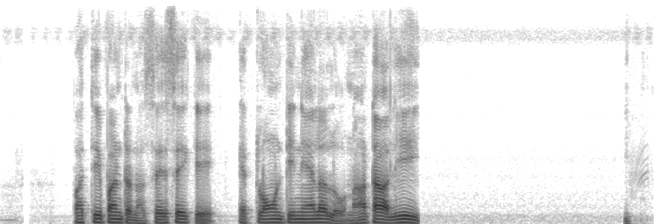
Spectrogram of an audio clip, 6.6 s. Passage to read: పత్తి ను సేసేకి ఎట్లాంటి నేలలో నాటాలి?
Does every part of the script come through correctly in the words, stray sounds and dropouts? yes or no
no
